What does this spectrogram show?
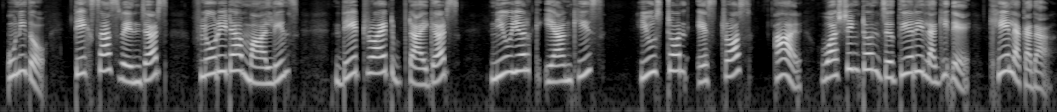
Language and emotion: Santali, neutral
